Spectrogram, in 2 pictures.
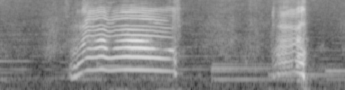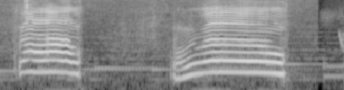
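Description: A kitten mewing four times in high calls, the second one short, over quiet background music.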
